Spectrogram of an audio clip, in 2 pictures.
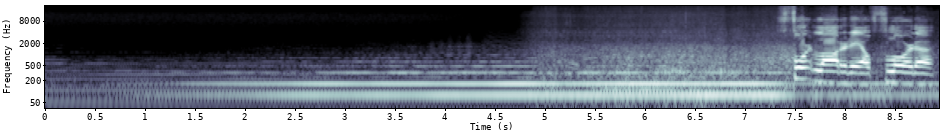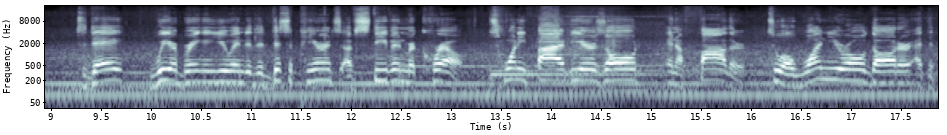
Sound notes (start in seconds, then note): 1.4 gentle music; 1.4 vehicle droning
